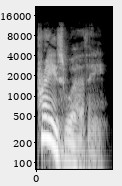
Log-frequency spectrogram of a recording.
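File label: "praiseworthy", English, British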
